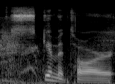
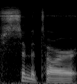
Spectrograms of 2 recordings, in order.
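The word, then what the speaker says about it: scimitar: really mad about um people mispronouncing like really obvious things in Runescape like simitar like for as long as RuneScape has been a thing people have said skar instead of simitar I mean it's just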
